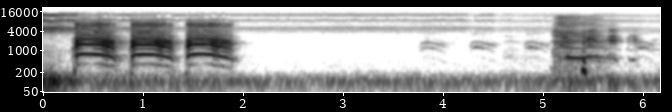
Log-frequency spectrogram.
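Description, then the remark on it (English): During a morning feeding, three loud crow caws in quick succession answer a person's crow whistle. Fainter caws answer after a pause, and another harsh call comes near the end. No one speaks. “Talking, having a conversation with my crows.”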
